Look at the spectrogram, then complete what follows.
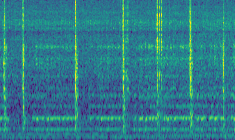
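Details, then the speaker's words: Cadillac with overheating, engine idling; radiator cooling fan with bad bearings runs slow with a steady whine and irregular clicks, heard via screwdriver held on the fan; tapping it speeds it up and stops the sound. "the problem is the bearings inside this fan see now you can hear"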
